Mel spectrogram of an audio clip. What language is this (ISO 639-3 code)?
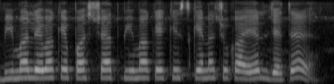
mai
